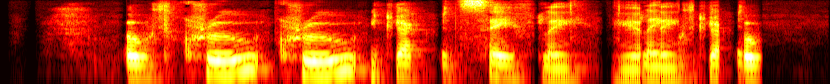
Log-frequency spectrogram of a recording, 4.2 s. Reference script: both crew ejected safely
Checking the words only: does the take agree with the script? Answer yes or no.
no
